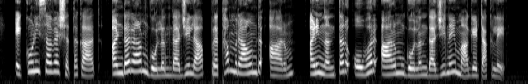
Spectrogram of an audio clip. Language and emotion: Marathi, neutral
